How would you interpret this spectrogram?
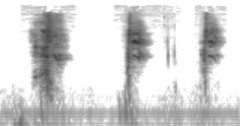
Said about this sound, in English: Dude, I'm going to sneeze. Hold on.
